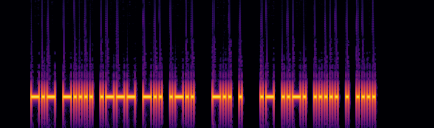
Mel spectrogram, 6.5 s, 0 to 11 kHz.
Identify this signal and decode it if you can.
Morse code, heard as a keyed tone, about 32 wpm, 700 Hz. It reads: K6JDL DE AF5EH
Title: USA Callsign DE Callsign - 5 Characters - 30wpm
